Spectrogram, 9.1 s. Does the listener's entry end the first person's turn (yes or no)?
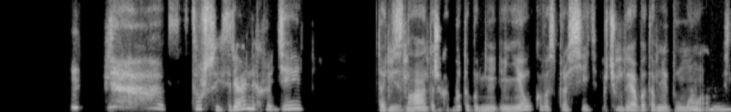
yes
